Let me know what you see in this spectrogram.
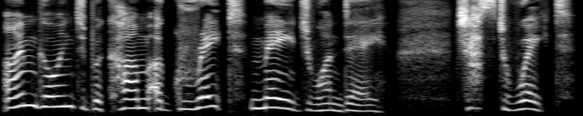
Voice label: Female Human Threaten

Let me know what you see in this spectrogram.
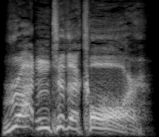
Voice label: Male Human Attack

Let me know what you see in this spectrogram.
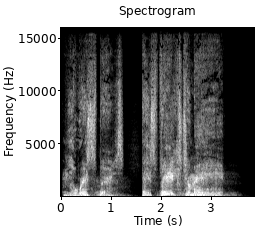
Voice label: Male Dragon Start

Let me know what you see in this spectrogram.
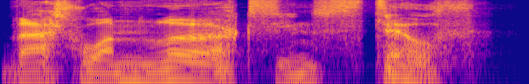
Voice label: Male Night Elf ERROR STEALTH

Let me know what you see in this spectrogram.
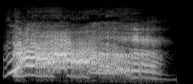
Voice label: Female Saurok Death

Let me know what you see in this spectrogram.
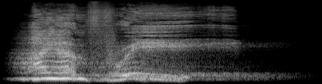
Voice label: Male Human Ghost Death

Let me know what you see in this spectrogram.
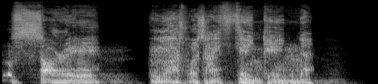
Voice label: Male Dragon Sorry

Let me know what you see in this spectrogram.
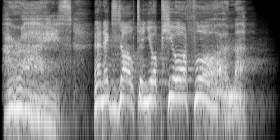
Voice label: Female Lich Play

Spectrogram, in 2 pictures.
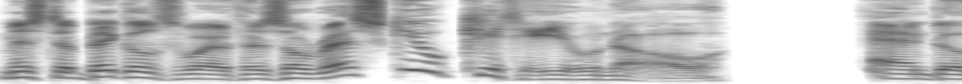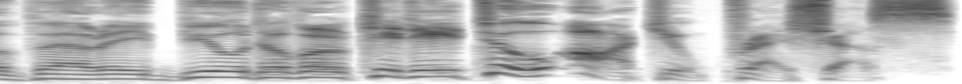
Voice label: Male Human Flavor

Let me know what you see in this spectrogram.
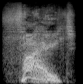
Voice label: Female Orc Attack

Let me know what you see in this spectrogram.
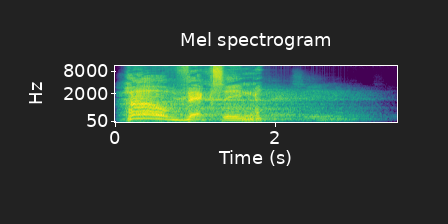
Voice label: Male Elemental Emote ERROR GENERIC

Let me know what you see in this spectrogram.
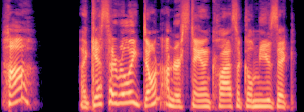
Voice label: Warrior Nonbinary Night Elf; Mission8 Start

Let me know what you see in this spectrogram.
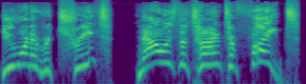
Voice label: Female Orc Victory Post Explosion

